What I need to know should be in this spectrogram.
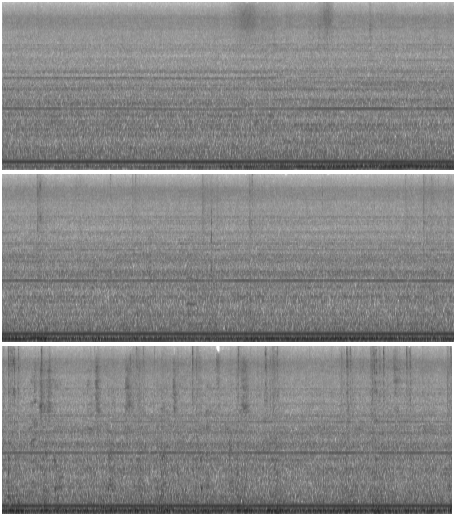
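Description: Bus panels and windows rattle as the bus drives.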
